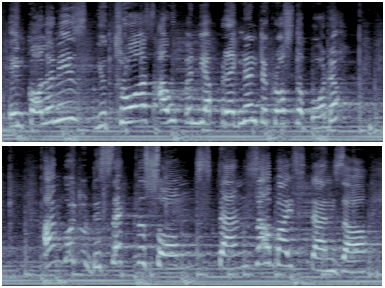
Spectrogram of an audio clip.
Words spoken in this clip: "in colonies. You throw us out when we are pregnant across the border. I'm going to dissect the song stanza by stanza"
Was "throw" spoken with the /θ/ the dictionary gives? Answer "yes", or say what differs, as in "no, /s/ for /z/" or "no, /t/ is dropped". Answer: no, /t/ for /θ/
